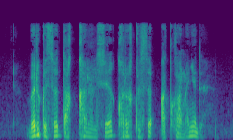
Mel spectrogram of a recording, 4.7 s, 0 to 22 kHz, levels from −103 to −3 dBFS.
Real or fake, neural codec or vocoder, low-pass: fake; codec, 24 kHz, 0.9 kbps, WavTokenizer, medium speech release version 2; 10.8 kHz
